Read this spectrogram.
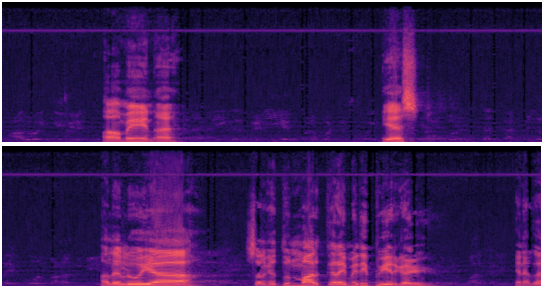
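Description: An elderly man speaks into a microphone over a loudspeaker in short, drawn-out bursts with pauses between them.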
